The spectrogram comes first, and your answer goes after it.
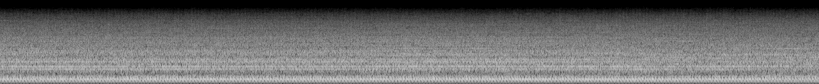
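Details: DuroMax XP15000HX generator on propane, newly installed in a shed, second start, exhaust fan off, five-minute test run: smooth steady drone at even pitch, no knocks, misses or surging; running healthily, no issues.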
